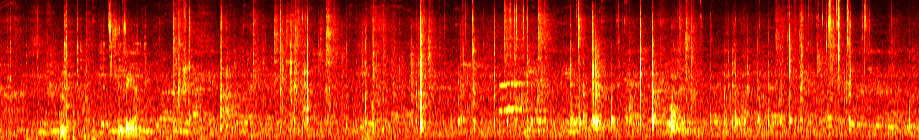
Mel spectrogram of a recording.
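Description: Plastic parts click and tap as hands handle a device.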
